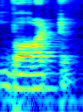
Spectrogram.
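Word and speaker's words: bought: इस प्रकार के और भी काफ़ी सारे एग्जाम्पल्स हैं, जैसे कि BOUGST बॉट, FOUGST फॉट, SOUGST shot, TAUGST टॉट।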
